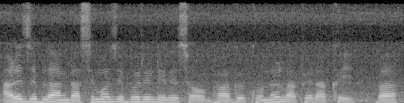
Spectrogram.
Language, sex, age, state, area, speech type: Bodo, male, 18-30, Assam, urban, spontaneous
